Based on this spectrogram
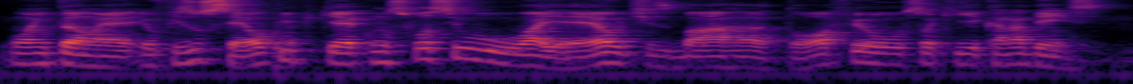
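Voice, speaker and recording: A man's voice: fairly low pitch, unhurried, a little mellow. A man, a programmer guest chatting casually on a live stream and explaining at length with easy laughs. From Brazil, São Paulo. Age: 30s. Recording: roomy, faint noise.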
